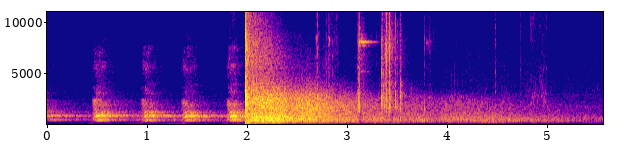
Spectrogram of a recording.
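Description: A single loud, sharp rifle shot cracks out during a moose hunt after a few rhythmic barks from a Jämthund, its echo ringing and slowly fading across open space.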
